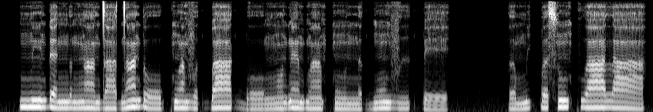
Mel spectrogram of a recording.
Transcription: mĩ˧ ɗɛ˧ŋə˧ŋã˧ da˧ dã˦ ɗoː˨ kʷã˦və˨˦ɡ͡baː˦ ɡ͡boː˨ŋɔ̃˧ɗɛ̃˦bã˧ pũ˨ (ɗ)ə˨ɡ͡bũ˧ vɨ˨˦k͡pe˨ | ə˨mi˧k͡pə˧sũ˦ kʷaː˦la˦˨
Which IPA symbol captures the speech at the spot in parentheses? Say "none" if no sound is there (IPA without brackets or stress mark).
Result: n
